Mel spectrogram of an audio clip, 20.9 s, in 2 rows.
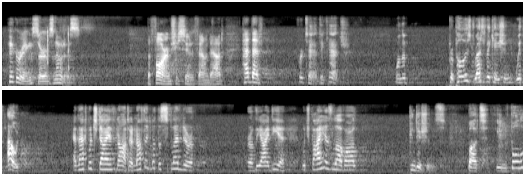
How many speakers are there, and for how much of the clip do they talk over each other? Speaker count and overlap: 5, no overlap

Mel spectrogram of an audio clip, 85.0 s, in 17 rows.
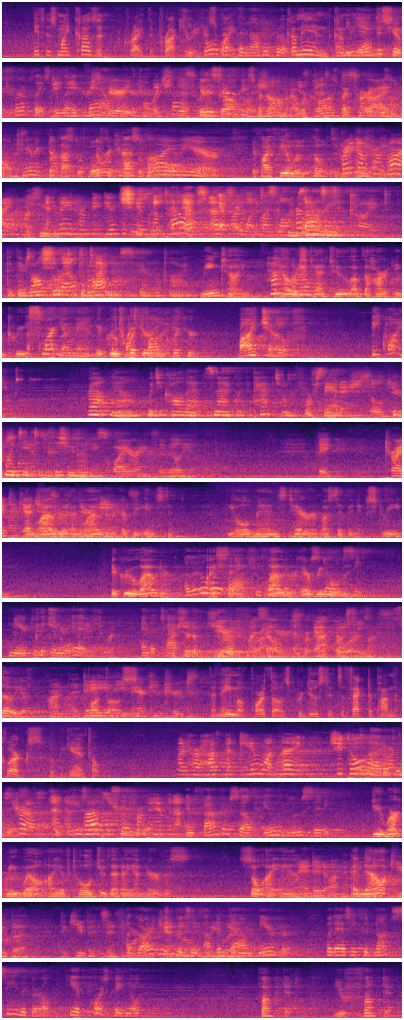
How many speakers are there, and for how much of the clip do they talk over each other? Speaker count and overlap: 10, about 46%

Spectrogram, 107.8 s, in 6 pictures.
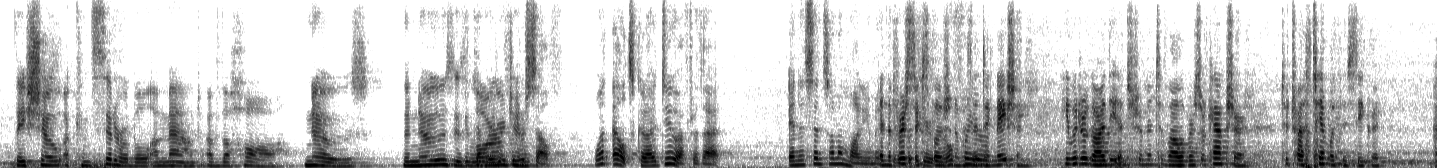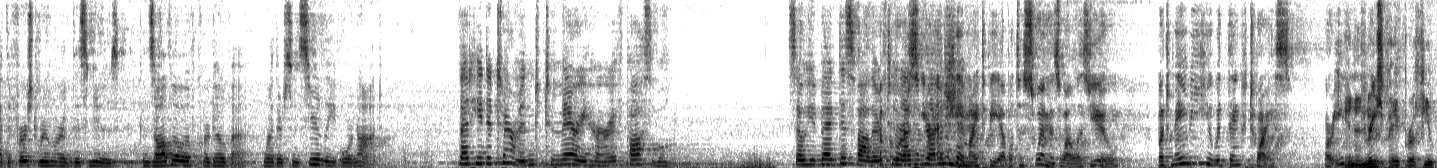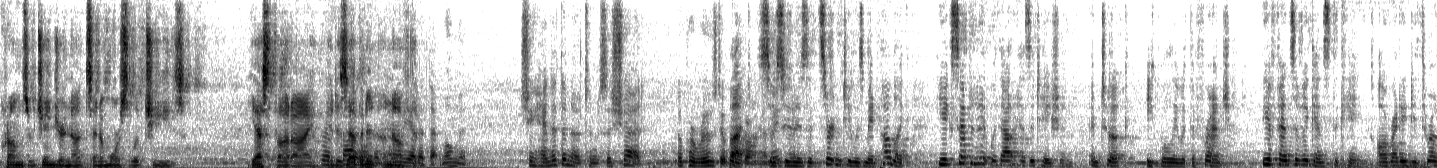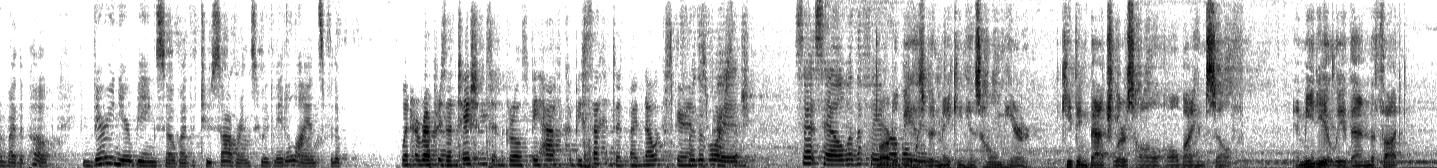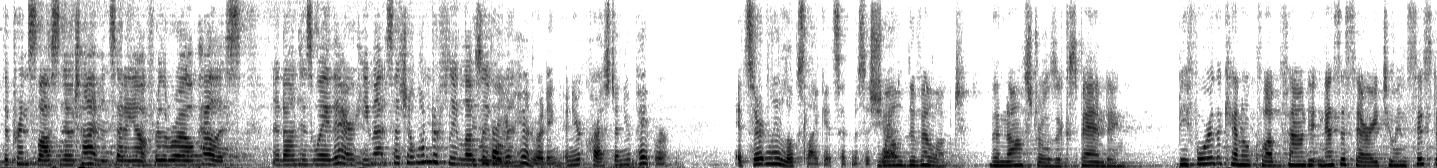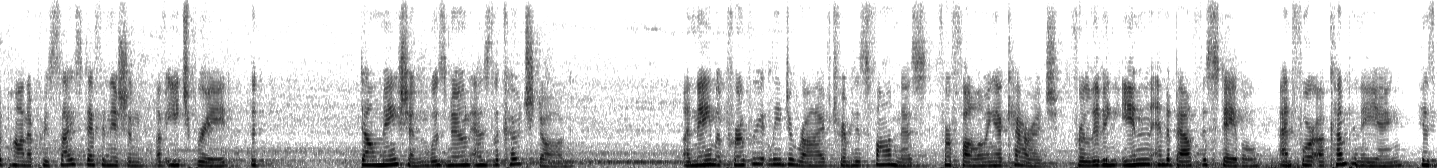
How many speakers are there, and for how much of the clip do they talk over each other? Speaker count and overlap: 7, about 9%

